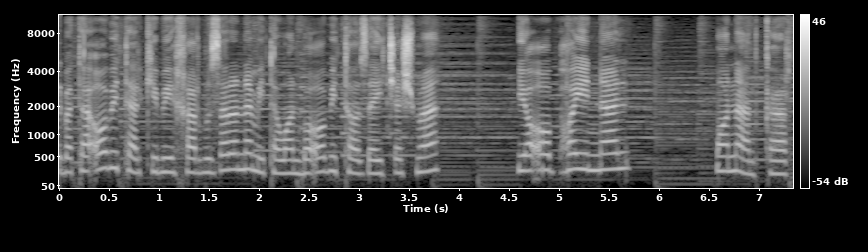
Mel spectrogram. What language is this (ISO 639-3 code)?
fas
